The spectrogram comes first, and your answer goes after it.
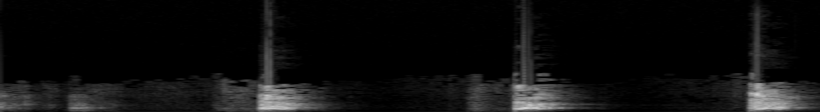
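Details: Pet Basset Hound barking: two soft, muffled woofs, then three loud, full barks about one and a half seconds apart, each trailing off quickly into silence.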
